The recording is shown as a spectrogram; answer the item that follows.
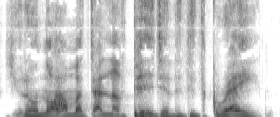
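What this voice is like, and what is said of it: Imitates another person's voice. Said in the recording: “If I close my eyes, it's Mike Tyson, bro. Hey, that's how good your impression is.”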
